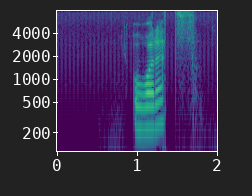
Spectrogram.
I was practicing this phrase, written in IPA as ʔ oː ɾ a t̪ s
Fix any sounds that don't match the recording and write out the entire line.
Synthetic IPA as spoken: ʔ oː ɾ ə t̪ s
